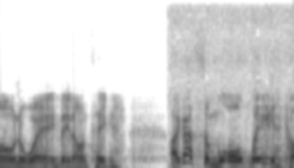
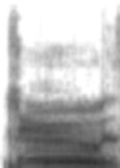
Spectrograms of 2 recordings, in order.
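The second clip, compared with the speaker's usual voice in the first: drawn-out animal call; long animal-noise delivery; 4 dB louder than usual. Acted. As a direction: moo the word like livestock. Voices racist farm animals.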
